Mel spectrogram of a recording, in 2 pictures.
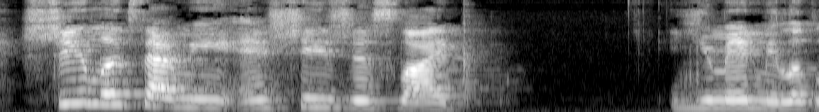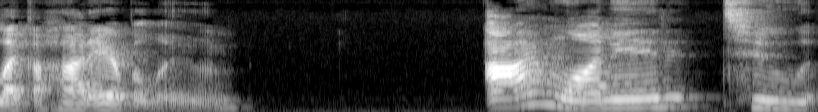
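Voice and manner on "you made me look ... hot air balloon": mock blunt, straight-faced delivery, no laugh. Retelling what a salon client said after seeing her hair: imitating a straight-faced remark. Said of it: "she said that so straight face".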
